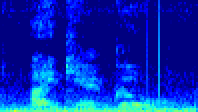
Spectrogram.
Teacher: this t sound is often not made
